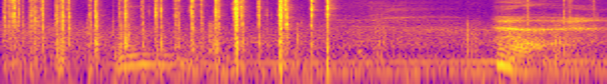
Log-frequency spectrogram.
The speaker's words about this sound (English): Jerry took the deck and shuffled.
